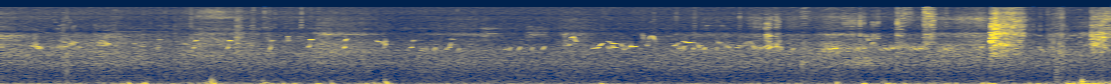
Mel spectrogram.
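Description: Faint bird chirps over a steady low rumble of wind on the microphone, with a few soft bumps.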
